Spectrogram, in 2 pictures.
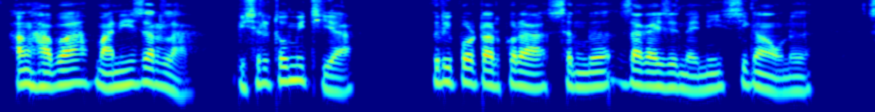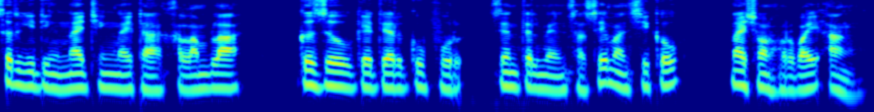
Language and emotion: Bodo, neutral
